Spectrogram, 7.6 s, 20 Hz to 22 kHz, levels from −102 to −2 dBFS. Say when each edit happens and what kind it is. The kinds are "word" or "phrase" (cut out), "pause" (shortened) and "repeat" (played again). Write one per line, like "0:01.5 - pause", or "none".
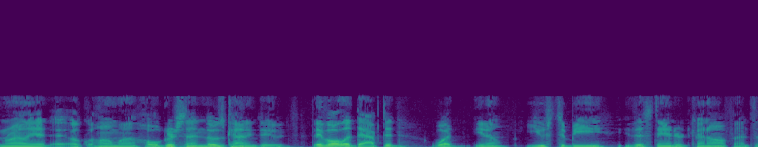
0:03.0 - pause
